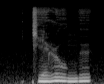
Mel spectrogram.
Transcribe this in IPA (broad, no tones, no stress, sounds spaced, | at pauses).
c i ɭ u ŋ ʉ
